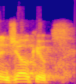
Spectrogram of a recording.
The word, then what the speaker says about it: Njoku: To pronounce it correctly, it's David Njoku.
